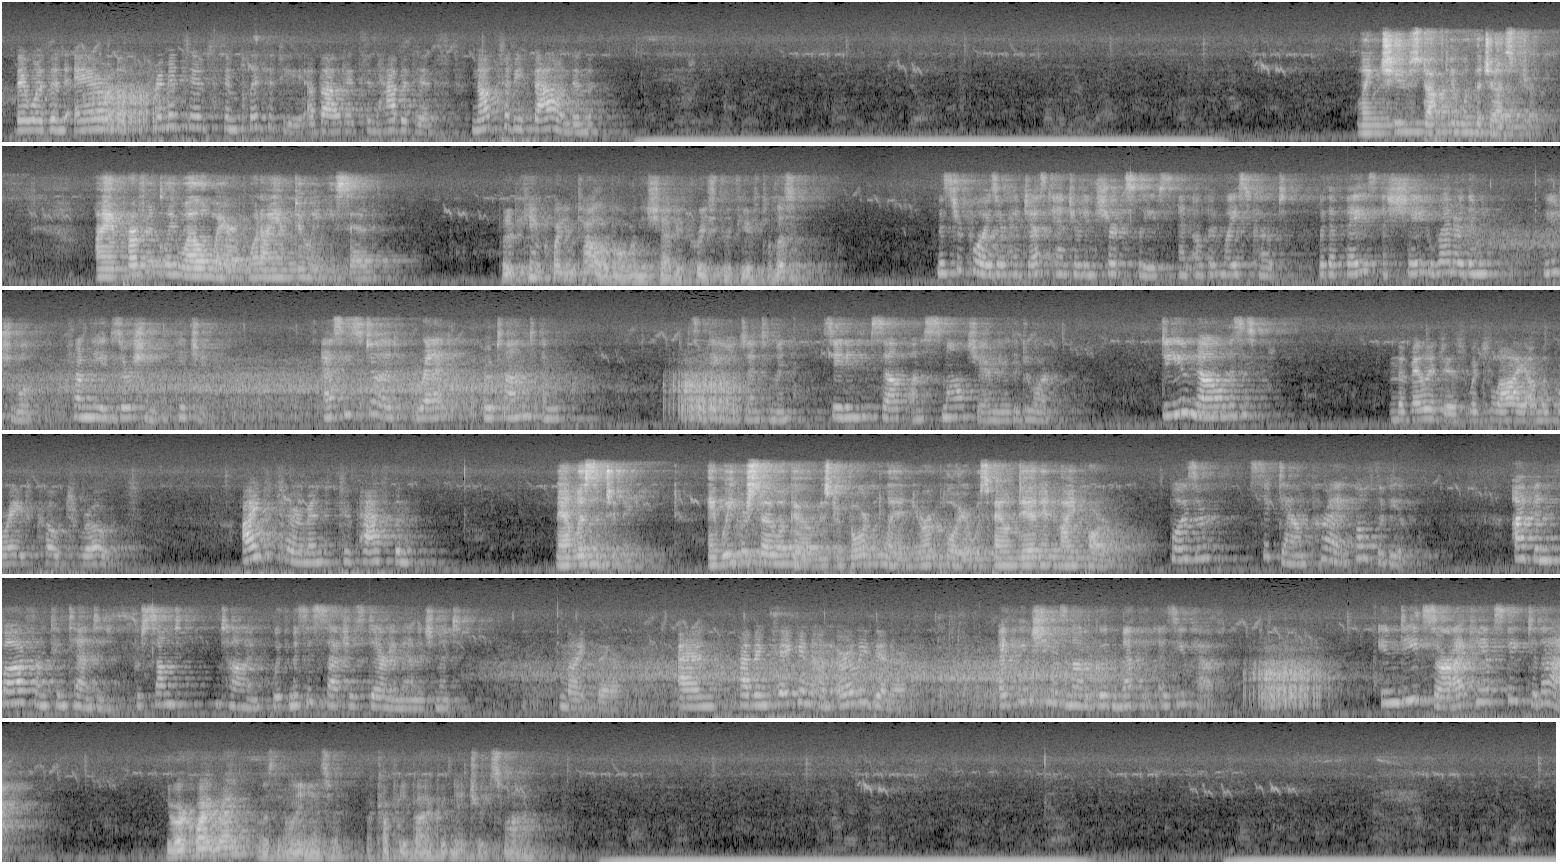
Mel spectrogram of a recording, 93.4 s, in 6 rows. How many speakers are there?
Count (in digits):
5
